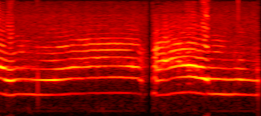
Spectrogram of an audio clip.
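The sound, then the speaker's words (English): Cats yowl and caterwaul in two long, drawn-out wails separated by a brief pause, loud with a whiny, wavering pitch and no talking. “Yeah, no, a couple of my, well, I don't want to say mine, because I think they're more community cats have walked into the bathroom. I don't know what exactly they're doing, but I don't like the sounds they're making.”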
